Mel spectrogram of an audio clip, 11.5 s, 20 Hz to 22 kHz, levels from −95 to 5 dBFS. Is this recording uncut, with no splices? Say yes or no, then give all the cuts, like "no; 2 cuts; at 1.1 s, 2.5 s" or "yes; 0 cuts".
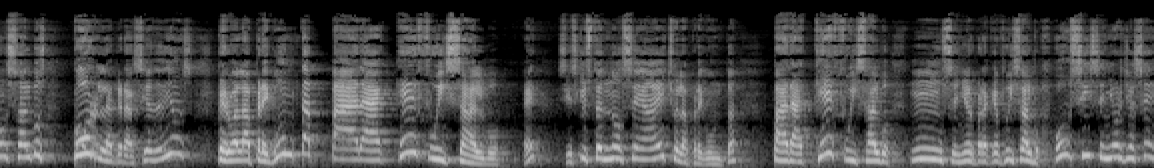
yes; 0 cuts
